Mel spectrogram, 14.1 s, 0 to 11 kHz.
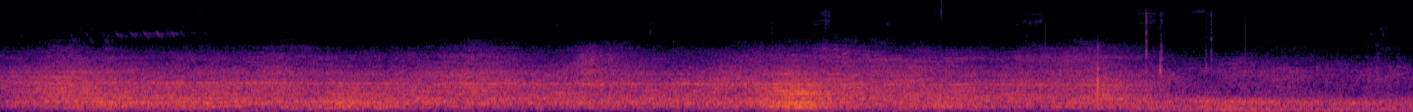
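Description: Airbus A310 jet on approach, heard from the ground: a steady engine drone with faint whining tones, fading in at the start and swelling briefly about eight seconds in.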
